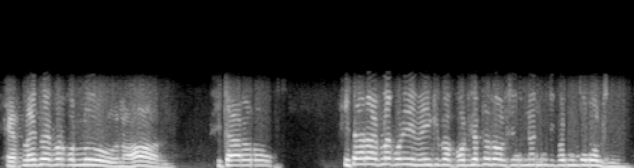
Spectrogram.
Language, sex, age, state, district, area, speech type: Assamese, male, 45-60, Assam, Barpeta, rural, conversation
